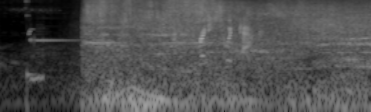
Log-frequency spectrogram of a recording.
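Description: A starfighter's engine roars loudly as it flies.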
